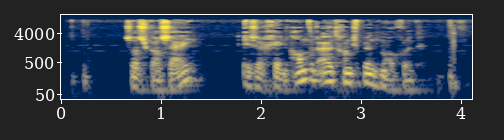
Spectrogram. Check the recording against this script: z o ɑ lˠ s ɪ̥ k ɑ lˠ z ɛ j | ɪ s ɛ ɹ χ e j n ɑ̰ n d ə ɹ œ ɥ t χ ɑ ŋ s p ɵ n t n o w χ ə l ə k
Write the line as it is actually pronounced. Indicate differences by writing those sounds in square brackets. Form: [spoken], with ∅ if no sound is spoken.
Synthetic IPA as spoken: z o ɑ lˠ s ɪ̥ k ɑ lˠ z ɛ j | ɪ s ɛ ɹ χ e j n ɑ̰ n d ə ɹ œ ɥ t χ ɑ ŋ s p ɵ n t [m] o w χ ə l ə k

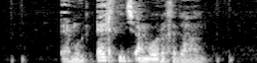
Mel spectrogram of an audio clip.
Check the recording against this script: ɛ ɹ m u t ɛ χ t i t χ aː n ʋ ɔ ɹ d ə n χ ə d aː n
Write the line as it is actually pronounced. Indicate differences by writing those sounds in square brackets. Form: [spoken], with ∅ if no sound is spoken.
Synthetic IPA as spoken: ɛ ɹ m u t ɛ χ t i t [s] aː n ʋ ɔ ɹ d ə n χ ə d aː n

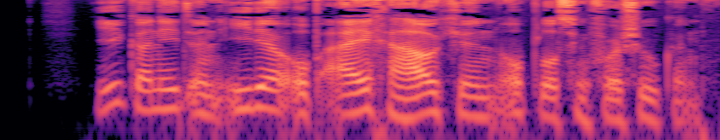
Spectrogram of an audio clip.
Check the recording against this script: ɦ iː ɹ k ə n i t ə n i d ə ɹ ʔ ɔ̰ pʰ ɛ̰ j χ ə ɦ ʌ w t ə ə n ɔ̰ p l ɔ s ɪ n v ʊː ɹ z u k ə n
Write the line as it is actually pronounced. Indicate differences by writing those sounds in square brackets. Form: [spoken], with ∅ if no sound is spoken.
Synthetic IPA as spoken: ɦ iː ɹ k [ɑ] n i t ə n i d ə ɹ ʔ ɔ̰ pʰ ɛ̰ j χ ə ɦ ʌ w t ə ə n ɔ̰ p l ɔ s ɪ [ŋ] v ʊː ɹ z u k ə n

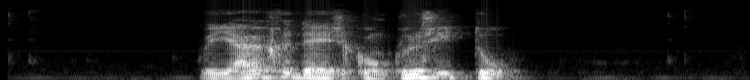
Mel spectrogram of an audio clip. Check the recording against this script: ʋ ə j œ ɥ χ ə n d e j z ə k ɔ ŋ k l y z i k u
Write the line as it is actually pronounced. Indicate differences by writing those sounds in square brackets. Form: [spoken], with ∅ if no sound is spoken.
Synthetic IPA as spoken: ʋ ə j œ ɥ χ ə n d e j z ə k ɔ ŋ k l y z i [t] u

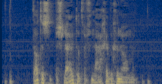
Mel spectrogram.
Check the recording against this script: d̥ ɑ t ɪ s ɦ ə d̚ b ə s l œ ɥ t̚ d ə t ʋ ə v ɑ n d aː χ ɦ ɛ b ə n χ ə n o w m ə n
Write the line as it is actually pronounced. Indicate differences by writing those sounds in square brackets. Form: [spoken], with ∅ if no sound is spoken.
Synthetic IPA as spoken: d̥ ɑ t ɪ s ɦ ə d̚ b ə s l œ ɥ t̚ d [ɑ] t ʋ ə v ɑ n d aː χ ɦ ɛ b ə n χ ə n o w m ə n

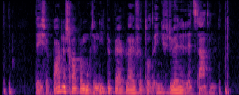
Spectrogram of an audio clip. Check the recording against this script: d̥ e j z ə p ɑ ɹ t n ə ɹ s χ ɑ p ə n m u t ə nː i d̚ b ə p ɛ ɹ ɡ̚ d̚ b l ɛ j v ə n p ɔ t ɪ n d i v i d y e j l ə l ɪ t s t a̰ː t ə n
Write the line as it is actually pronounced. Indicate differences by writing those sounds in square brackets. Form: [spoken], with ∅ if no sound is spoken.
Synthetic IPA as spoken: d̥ e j z ə p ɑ ɹ t n ə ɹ s χ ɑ p ə n m u t ə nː i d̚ b ə p ɛ ɹ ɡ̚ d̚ b l ɛ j v ə n [t] ɔ t ɪ n d i v i d y e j l ə l ɪ t s t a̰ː t ə n

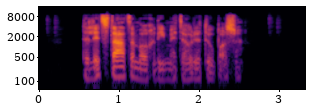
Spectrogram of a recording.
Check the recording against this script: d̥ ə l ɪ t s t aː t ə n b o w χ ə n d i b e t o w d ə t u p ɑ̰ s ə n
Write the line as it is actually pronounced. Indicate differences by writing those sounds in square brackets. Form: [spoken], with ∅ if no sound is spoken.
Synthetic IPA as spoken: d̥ ə l ɪ t s t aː t ə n [m] o w χ ə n d i [m] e t o w d ə t u p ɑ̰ s ə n

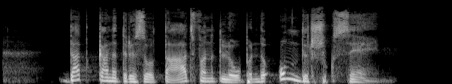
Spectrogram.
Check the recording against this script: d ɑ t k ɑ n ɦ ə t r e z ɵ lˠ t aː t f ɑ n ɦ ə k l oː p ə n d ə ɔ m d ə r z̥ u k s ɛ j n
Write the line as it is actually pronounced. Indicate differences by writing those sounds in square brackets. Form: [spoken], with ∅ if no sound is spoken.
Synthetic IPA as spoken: d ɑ t k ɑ n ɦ ə t r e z ɵ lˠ t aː t f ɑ n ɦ ə [t] l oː p ə n d ə ɔ [n] d ə r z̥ u k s ɛ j n

